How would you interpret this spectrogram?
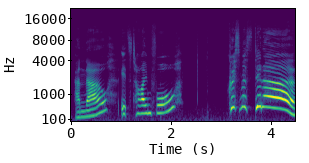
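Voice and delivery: high, loud and drawn out slow; joyful shout. A narrator's reading. Mum calling the family to Christmas dinner, shouting high and slow. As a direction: call everyone to the table at full voice. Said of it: "they all shouted together".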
